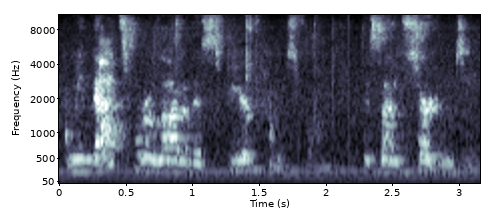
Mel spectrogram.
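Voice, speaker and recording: A woman with a fairly high voice comments reflectively in a group discussion. She is affirming and measured, heard at a distance from the mic with plenty of room echo. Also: expressive. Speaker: discussion participant. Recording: echoey, distant mic, noisy hum.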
